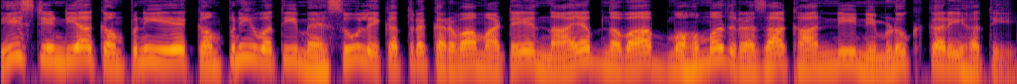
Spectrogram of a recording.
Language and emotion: Gujarati, neutral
